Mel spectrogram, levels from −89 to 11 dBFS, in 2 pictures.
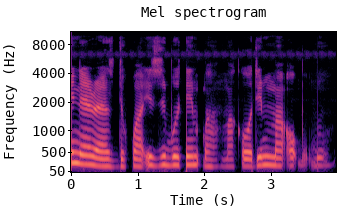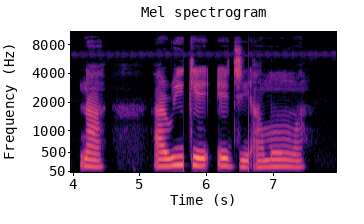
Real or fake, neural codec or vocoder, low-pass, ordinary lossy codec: real; none; 9.9 kHz; Opus, 64 kbps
